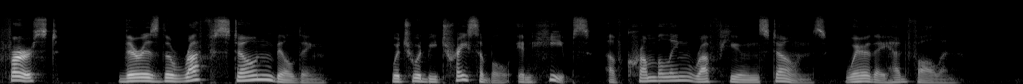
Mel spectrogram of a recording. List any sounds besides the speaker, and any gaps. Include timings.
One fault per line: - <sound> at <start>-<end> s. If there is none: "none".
none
